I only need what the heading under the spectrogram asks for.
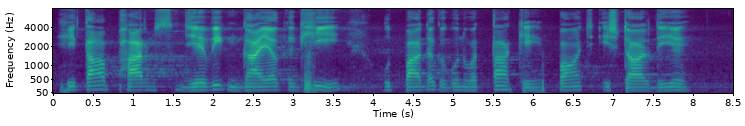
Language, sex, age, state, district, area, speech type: Maithili, male, 45-60, Bihar, Purnia, rural, read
